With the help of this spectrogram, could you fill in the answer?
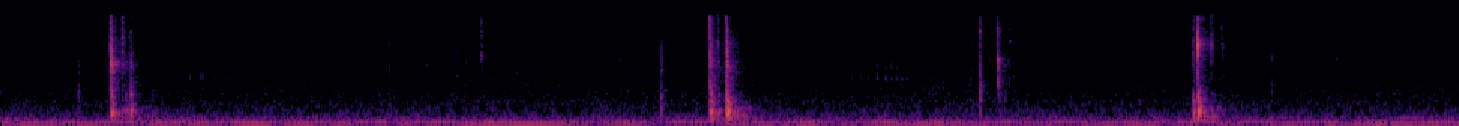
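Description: A solid tan-brown laundry soap bar is held in the hand while a utility-knife blade slices its corner and shaves its surface. Five short, crisp, bright scraping clicks are heard, spaced irregularly, with quiet pauses between them.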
